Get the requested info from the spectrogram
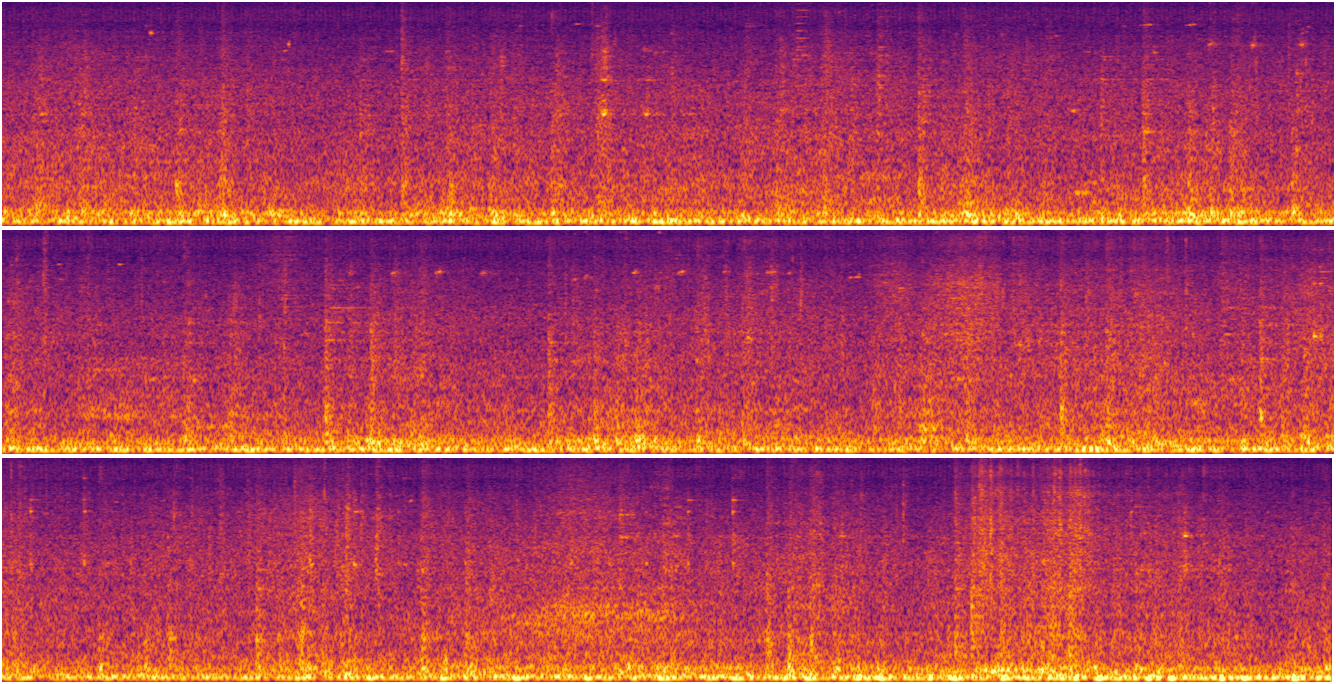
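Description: Freight train of flatcars rolling past, a steady low rumble of steel wheels on the rails that grows louder near the end.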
